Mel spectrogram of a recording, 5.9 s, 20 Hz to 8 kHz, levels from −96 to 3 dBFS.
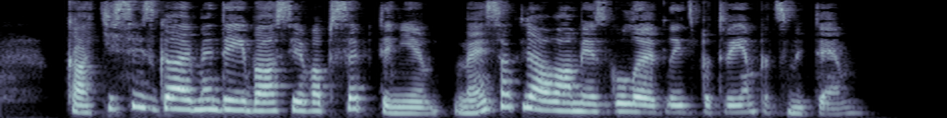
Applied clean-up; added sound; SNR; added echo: neural mask model Resemble Enhance denoiser.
